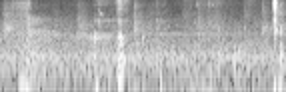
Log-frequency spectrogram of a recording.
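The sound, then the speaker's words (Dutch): Someone takes a quiet sip of a sour drink: soft slurping and mouth noises, a small swallow, then a sharp little click near the end. No one speaks. “Nou, ik neem even een slokje en dan ga ik beginnen over mijn week.”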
